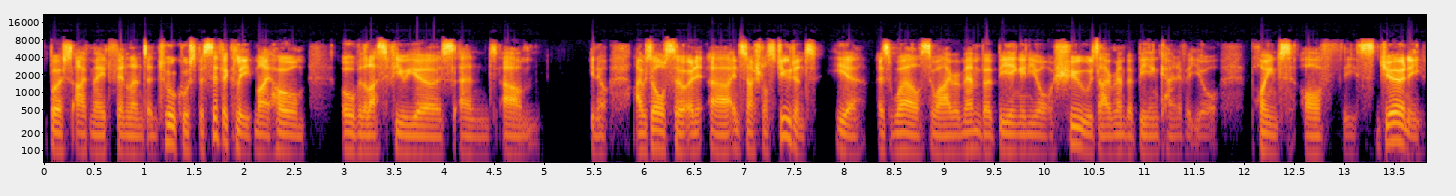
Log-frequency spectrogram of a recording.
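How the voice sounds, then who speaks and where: A British man gives a friendly webinar talk about helping international residents settle in. His low voice has a very bright, forward tone. The sound is dry and close, with little room around it. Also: no echo, rough recording. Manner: friendly, with filler words like kind of. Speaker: international services staff member. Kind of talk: webinar presentation. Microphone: webinar call mic.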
